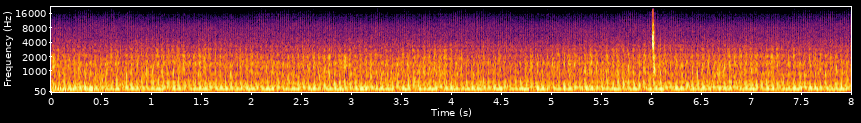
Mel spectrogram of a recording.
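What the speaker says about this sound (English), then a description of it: "No, David, this is the default Stinson in X-Plane" A default Stinson propeller airplane's engine in the X-Plane flight simulator drones steadily and faintly throughout, with a single sharp click partway through.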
